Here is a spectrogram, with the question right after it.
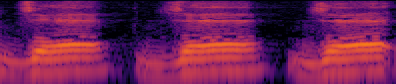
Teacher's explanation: لابد من بيان الشده في الجيم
